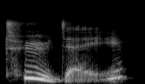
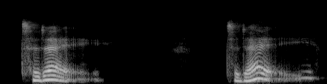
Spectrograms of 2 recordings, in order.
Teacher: the 'to' sound becomes very, very short, and it ends up sounding more like 't'day'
